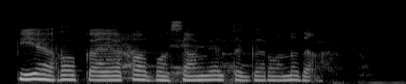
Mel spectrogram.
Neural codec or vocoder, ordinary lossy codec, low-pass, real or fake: codec, 16 kHz, 2 kbps, FunCodec, trained on Chinese and English, 25 frames a second; none; none; fake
